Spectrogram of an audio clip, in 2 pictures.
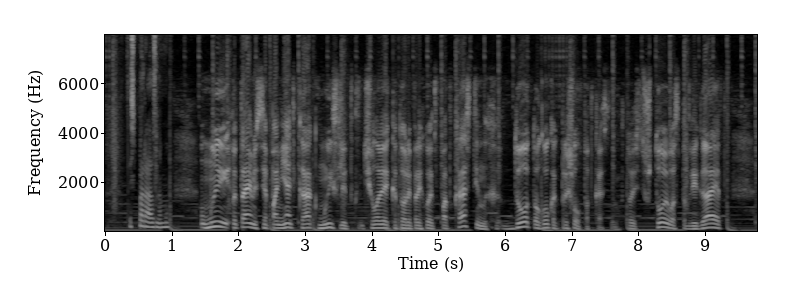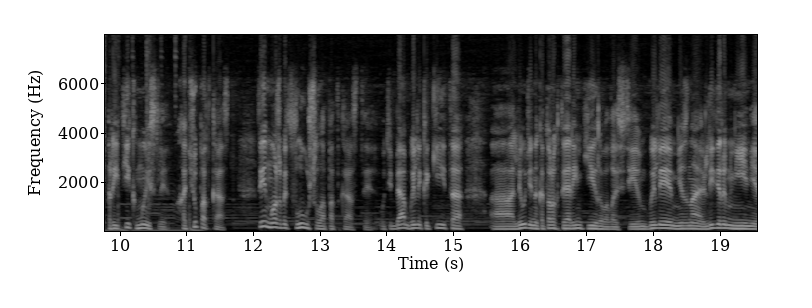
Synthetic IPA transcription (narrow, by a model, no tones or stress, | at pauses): t̪oɪsʲt̚ʲpɐɾaznəmʊ | mɨpɨt̪ajɪmsʲəpɐnʲætʲkakmɨsʲlʲɪt̪t͡ɕɪlˠɐvʲekːɐt̪o̞ɾɨjpɾʲɪxo̞dʲɪt̪fpɐt̪kʰasʲtʲɪnɡd̪o̞t̪ɐɣo̞kak̚pɾʲɪʂlˠofpɐt̪ka̰sʲtʲɪnkt̪o̞ɪsʲtʲʂt̪o̞ʊvaspəd̪vʲɪɡajɪt̪pɾʲɪjtʲːikmɨsʲlʲɪxɐt͡ɕupɐt̪ka̰st̪ | t̪ɨmo̞ʐɨd̪bɨtʲslˠuʂəlˠəpɐt̪ka̰st̪ɨ̰ʊtʲɪbʲabɨlʲɪkɐkʲijət̪ə | alʲudʲɪnəkɐt̪o̞ɾɨxt̪ɨɐɾʲɪɪnʲtʲiɾəvəlˠəsʲibɨlʲɪnʲɪznajʊlʲidʲɪɾɨmnʲenʲɪjə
